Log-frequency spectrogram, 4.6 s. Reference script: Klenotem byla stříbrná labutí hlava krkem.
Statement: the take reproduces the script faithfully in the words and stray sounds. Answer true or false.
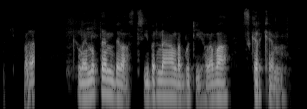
false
